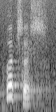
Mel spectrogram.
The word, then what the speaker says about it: thlipsis: And the word tribulations there in the Greek is thlipsis. Very difficult to pronounce. You have to get that THL sound up there in your upper mouth, the roof of your mouth.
